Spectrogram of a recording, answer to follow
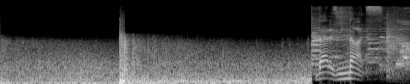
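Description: A steady noisy rumble broken by one sharp, loud bang about a second in, then people talking near the end.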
